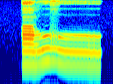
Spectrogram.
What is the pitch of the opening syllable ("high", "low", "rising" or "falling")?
low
